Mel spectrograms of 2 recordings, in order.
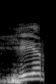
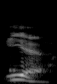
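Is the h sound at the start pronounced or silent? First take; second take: pronounced; silent. First: The word begins with an h sound. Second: The word begins with no h sound. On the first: The speaker calls it wrong. "इसका उच्चारण हेयर नहीं है" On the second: The speaker calls it right. "इसका उच्चारण एयर"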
